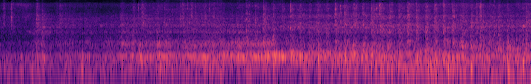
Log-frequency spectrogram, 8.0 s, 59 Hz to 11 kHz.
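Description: GB Railfreight Class 73 electro-diesel locomotive passing close by at speed, leading a train of tank wagons. The locomotive and its wheels make a heavy rumble on the rails that grows louder as it comes alongside.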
